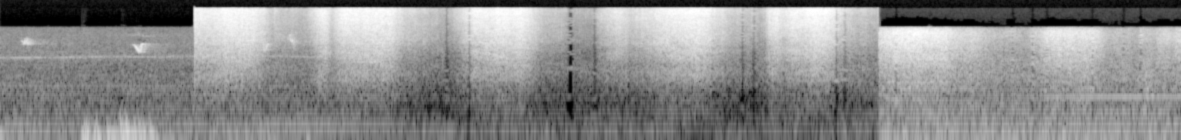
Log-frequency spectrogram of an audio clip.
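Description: Plastic-bristled broom sweeping fallen flower petals across grass: repeated swishing strokes, roughly one a second. A brief low thump about a second in.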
